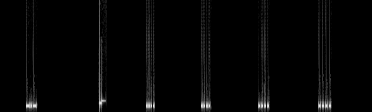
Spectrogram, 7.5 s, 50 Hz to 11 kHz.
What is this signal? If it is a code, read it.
Morse code, heard as a keyed tone, about 44 wpm, spaced as for 9 wpm, 690 Hz. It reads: K HHHH
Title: Speed-Racing Single Letters 35wpm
